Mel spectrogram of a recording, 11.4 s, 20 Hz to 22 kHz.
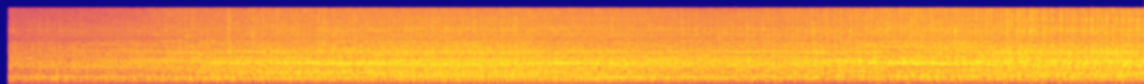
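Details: BMW Z4 M54 petrol engine, just started, idling: light quick ticking about three a second over a hissy running sound.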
